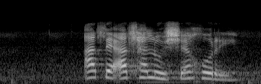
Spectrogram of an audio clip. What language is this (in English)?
Northern Sotho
